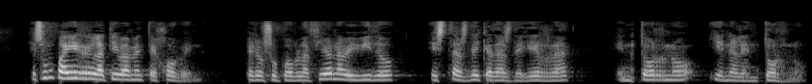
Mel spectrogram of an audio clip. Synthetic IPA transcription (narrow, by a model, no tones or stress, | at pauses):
e̞sumpaizre̞lat̪iβ̞amẽnt̪e̞xo̞β̞e̞̰m | pe̞ɾo̞supo̞β̞laθjo̞naβ̞iβiðo | est̪azðekaðazðe̞ɣe̞ra | ent̪o̞ɾnoie̞ne̞le̞nt̪o̞ɾno̰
